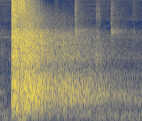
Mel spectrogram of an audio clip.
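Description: A single gunshot in an indoor shooting range, loud enough to clip the phone microphone, about a quarter second in, with a long echoing tail dying away over the next second and a half.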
